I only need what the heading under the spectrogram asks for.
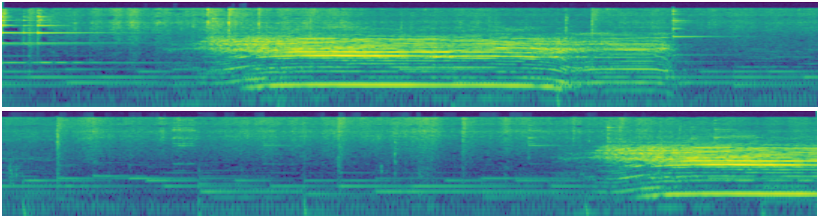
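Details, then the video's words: Cow calling its companions home to the barn while walking in mud: a drawn-out, sliding moo of about three seconds, a quiet gap with faint tonal hum and knocks, then a second moo beginning. "Suara sapi lembu Berjalan di lumpur memanggil kawan untuk pulang ke kandang - Bunyi sapi Lembu"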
